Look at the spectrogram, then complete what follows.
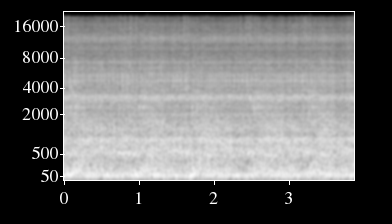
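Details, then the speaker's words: Suzuki Burgman Street scooter with torque drive and pulley set removed, troubleshooting noisy CVT: engine revs loudly and evenly, no knocking or grinding from the crankshaft end; crankshaft normal. "So ito yung tunog niya boss kapag walang kinakabit. So normal yan wala."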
